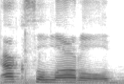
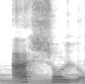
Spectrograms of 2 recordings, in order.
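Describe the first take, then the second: First: It is pronounced the usual English way. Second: It is pronounced closer to the original language. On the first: The speaker calls it wrong. "in English we say axolotl" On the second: The speaker calls it right. "the more correct pronunciation would be axolotl"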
